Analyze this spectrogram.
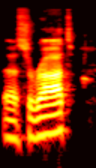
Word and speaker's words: Surratt: We know Saul likes Chaz Surratt. There we go. I always mispronounce it. Surratt.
